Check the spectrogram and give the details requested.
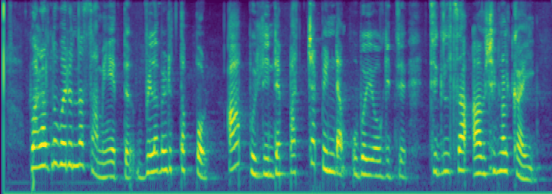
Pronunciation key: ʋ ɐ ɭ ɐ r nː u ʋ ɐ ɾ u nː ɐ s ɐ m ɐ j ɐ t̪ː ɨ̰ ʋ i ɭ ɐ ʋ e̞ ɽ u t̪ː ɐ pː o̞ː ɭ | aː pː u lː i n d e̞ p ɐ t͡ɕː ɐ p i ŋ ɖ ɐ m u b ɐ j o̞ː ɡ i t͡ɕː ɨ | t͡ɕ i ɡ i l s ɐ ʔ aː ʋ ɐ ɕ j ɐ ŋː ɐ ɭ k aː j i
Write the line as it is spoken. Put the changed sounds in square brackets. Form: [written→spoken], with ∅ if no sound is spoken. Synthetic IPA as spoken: ʋ ɐ ɭ ɐ r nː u ʋ ɐ ɾ u nː ɐ s ɐ m ɐ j ɐ t̪ː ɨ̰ ʋ i ɭ ɐ ʋ e̞ ɽ u t̪ː ɐ pː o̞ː ɭ | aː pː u lː i n d e̞ p ɐ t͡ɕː ɐ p i [ŋ→ɳ] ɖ ɐ m u b ɐ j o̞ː ɡ i t͡ɕː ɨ | t͡ɕ i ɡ i l s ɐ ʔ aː ʋ ɐ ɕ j ɐ ŋː ɐ ɭ k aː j i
